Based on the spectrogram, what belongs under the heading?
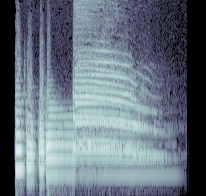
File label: horn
